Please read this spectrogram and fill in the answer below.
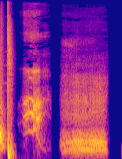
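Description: Cartoon sound effects: a sharp double thwack as a basketball hits a gorilla, then a short groan. About a second later comes a steady rushing noise that lasts to the end.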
